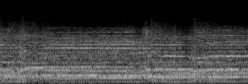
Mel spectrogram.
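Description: Music: several voices singing together in held notes in a stage musical.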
